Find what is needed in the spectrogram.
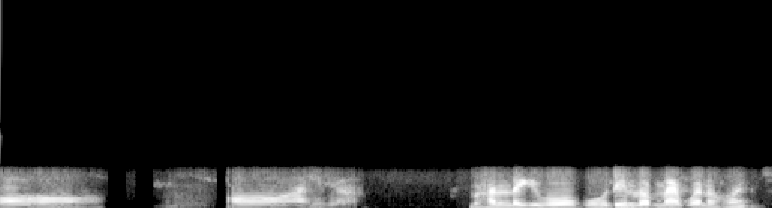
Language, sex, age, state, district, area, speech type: Assamese, female, 30-45, Assam, Tinsukia, urban, conversation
